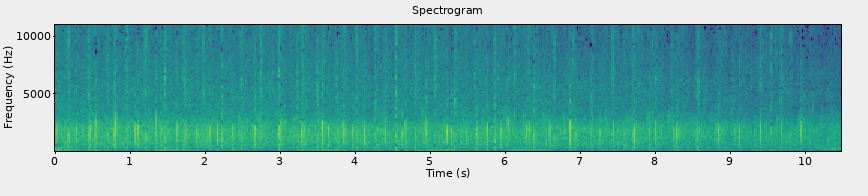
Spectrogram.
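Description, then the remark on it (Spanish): Sustained audience applause at a university faculty, a warm round for the initiator of the project, a dense steady patter of many hands clapping at once, fairly loud and even throughout with no voices standing out. “Un caluroso aplauso para el maestro”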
